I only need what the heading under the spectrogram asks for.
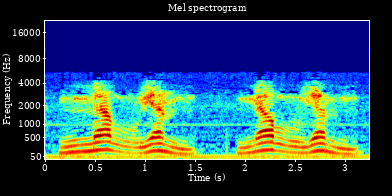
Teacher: نعم، يقول مريم أو مريم، لا لا هذا ولا هذا، لا إفراط ولا تفريط، علينا بترقيق الميم وتفخيم الراء، مريم مريم.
